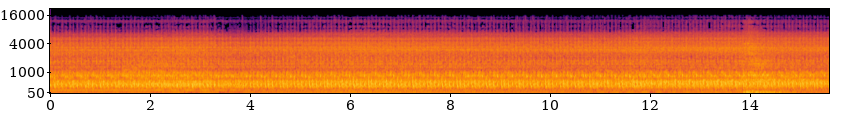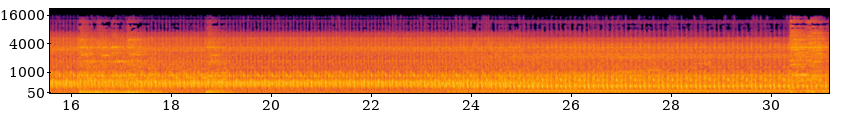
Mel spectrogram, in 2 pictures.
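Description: Helicopter sound effect played over stage loudspeakers: a steady, rapidly beating engine-and-rotor drone mixed with background music, with a few low thumps around the middle.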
